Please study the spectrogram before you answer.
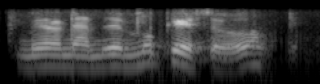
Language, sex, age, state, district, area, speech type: Nepali, male, 45-60, West Bengal, Jalpaiguri, urban, conversation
